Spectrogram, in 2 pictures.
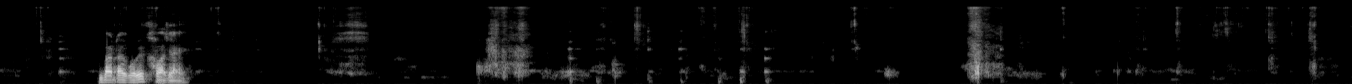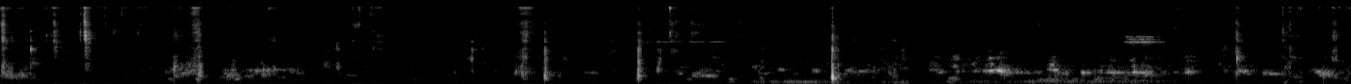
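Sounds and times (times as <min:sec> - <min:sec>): wet chewing and lip smacks: 0:25.2 - 0:27.0.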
